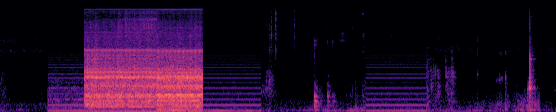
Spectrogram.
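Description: A small electric motor running at a steady pitch in several short bursts. For about two seconds, about a second in, it is much louder with a harsh grinding on top. A few sharp ticks follow later.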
